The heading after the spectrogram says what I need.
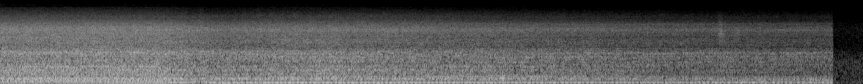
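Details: Chevy work truck that lost power, held to about a tenth throttle and wouldn't start; fuel pump was not the fault. Runs with an uneven surging throb and rumble, sagging as fuel runs out; a slipped in-tank fuel line was starving it.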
